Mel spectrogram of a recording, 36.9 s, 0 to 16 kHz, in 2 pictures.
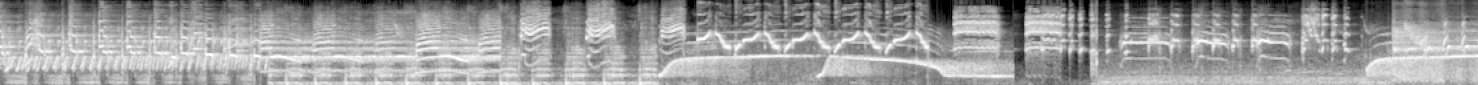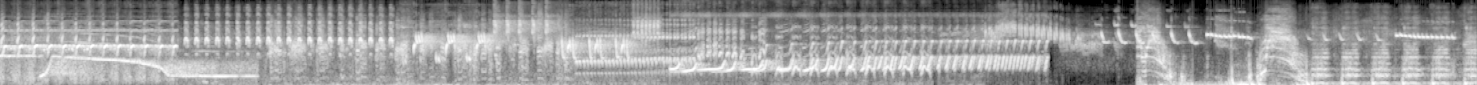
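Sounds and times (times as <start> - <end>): bird chirps and squawks: 12.0 - 17.0
long rising and falling call: 25.6 - 31.6.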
